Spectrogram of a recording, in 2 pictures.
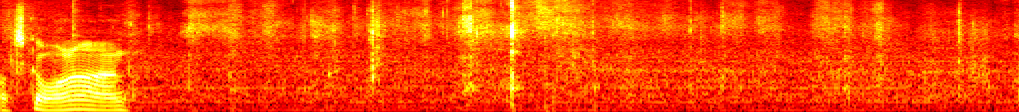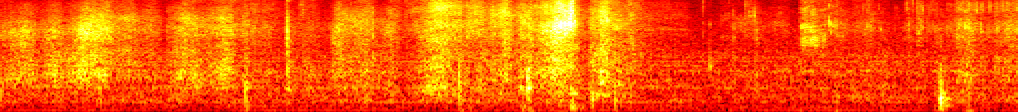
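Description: Cardboard flaps rustle and scrape as a box is opened.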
